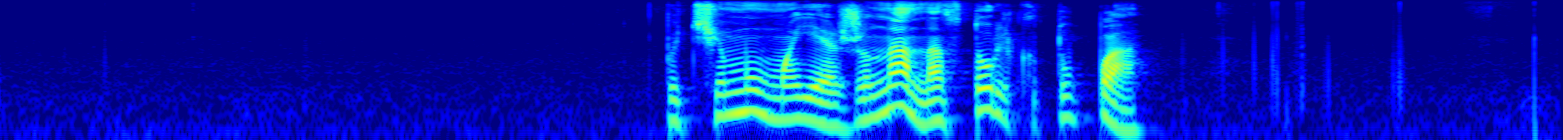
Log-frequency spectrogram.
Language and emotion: Russian, angry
